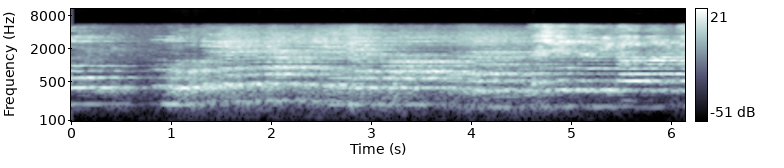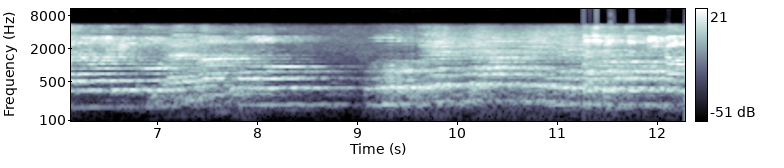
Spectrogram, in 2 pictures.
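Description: A church congregation singing a slow, repetitive chant in unison, with a steady low note held underneath. The singing pauses briefly about a second in and again about nine seconds in, between phrases.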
